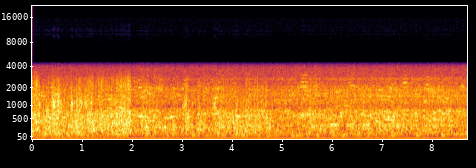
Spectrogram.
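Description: Indistinct voices over a steady rushing noise, with the voices clearest in the first couple of seconds.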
